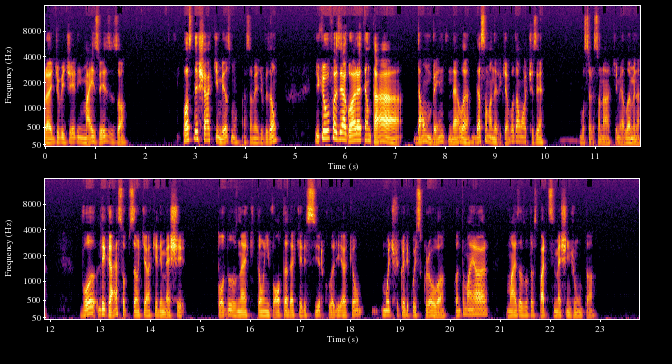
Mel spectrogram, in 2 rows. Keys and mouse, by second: 1.8 click, 3.4 shift+middle click, 4.6-5.5 shift+middle drag, 7.1 1, 9.0 alt+z, 9.5 shift+click, 10.0 click, 13.6 click, 15.5 g.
